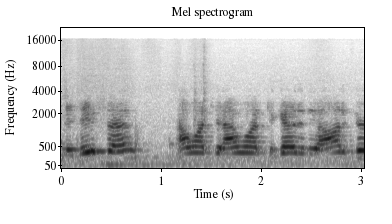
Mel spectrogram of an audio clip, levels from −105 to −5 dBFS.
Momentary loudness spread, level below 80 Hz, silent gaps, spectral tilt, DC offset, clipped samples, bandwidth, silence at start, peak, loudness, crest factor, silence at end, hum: 8 LU; -58 dBFS; none; -7 dB/octave; under 0.1%; under 0.1%; 8.6 kHz; 0 s; -10 dBFS; -25 LUFS; 14 dB; 0 s; none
